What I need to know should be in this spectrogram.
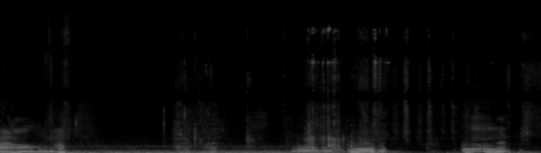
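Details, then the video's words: Eric, a pet cat, makes a string of cute chirrupy mrrp noises: a wobbling trill at the start, then two short, bright, rising-falling calls later, set against soft indoor rustling and a low background hum. "Eric makes cute noises"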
